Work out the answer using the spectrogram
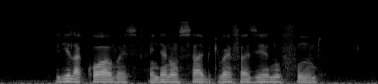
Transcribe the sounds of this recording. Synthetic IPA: lilɐkɔvɐsaĩnd̪ɐnɐ̃w̃sabɪʊkɪvajfazeɾnʊfũnd̪ʊ

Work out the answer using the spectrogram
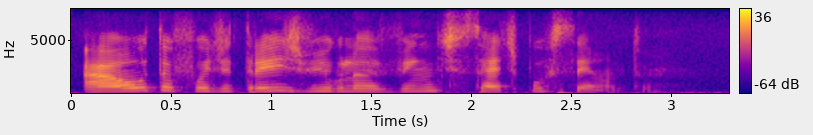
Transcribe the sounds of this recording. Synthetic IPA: ɐawt̪ɐfojd͡ʒɪt̪ɾezviɾɡulɐvĩnt͡ʃɪ̥sɛt͡ʃɪ̥poɾsẽnt̪ʊ

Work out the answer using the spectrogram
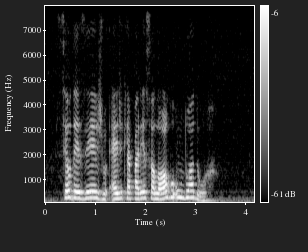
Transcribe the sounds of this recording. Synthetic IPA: sewd̪ezeʒʊʔɛd͡ʒɪkɪapaɾesɐlɔɡʊʔũd̪oad̪oɾ

